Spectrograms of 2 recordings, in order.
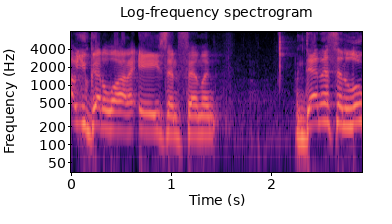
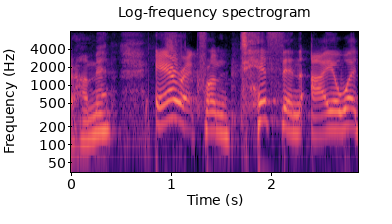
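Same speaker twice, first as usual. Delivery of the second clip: ordinary talk, nothing marked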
